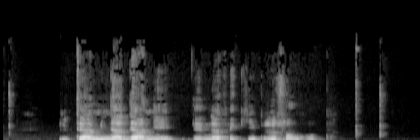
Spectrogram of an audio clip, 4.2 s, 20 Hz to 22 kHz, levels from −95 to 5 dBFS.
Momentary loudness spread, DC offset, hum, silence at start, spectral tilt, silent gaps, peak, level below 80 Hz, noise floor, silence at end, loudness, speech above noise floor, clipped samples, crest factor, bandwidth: 16 LU; under 0.1%; none; 0.6 s; -6.5 dB/octave; none; -2 dBFS; -62 dBFS; -56 dBFS; 1.05 s; -18 LUFS; 38 dB; under 0.1%; 18 dB; 15.5 kHz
